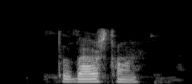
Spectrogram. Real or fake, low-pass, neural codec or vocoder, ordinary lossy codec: real; 5.4 kHz; none; MP3, 32 kbps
